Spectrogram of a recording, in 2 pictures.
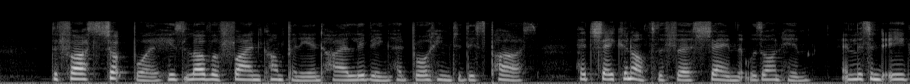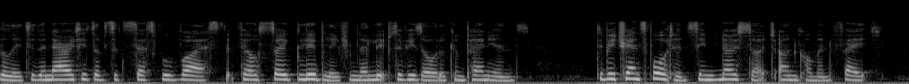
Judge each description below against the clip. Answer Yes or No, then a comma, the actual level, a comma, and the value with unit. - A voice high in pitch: Yes, high, 215 Hz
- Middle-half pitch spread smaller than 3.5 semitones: Yes, average, 2.8 semitones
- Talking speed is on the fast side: No, average, 180 wpm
